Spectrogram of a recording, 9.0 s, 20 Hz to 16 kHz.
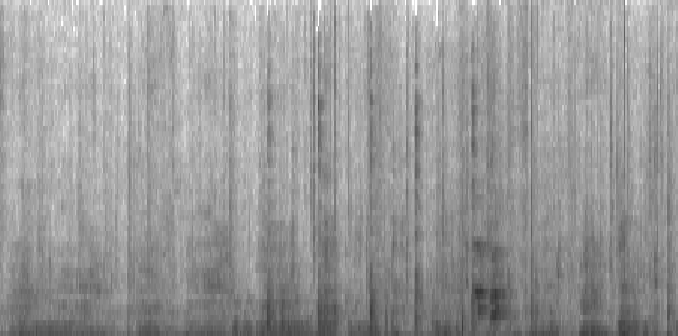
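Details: Shiba Inu puppy, a female born on 22 December with a cross-shaped mark on her chest, gives brief high yips and whimpers among rustling, scuffling handling noises and faint voices.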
